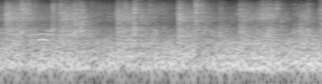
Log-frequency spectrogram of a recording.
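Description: Supermarket background noise while walking down an aisle: irregular scuffs and rattles over a steady hum, with indistinct voices.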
